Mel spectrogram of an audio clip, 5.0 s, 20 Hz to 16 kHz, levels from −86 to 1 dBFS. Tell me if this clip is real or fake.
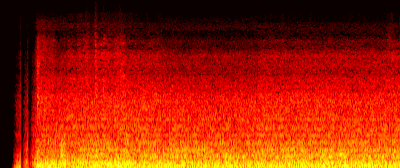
real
